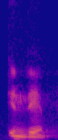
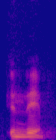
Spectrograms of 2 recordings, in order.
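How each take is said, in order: No difference in how they are said.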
